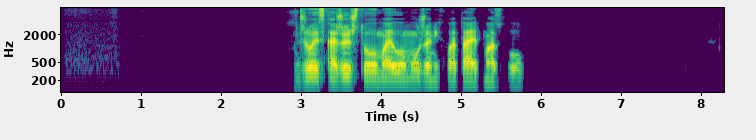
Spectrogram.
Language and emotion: Russian, neutral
